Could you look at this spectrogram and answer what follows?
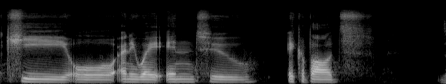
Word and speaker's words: Ichabod: Valzer shakes his as well, and he goes, "No more slander of Inkabob. Inkabob? How do you say it again? Ichabod. Inkabod. Just Ichabod. Ichabod. Keep hearing an N for some reason.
